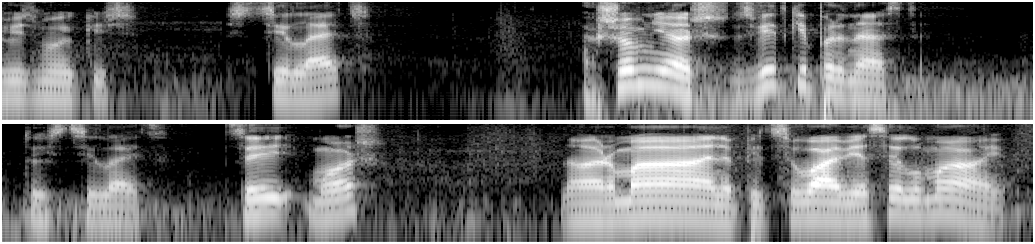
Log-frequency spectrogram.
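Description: Young guy, joking around while playing, voice a bit high, faint noise behind. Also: sharp tone. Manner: joking, talks to the game and viewers. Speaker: let's play streamer. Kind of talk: playful gameplay commentary.

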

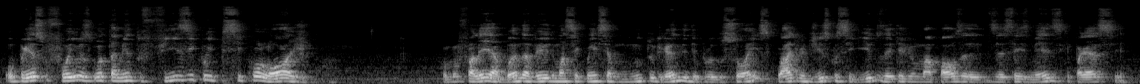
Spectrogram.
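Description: In a home room lined with bookshelves, a man in his thirties who hosts a music history show explains things steadily to camera in a mid-range voice at normal speed. The room is echoey, and he frequently tags his sentences with "né."

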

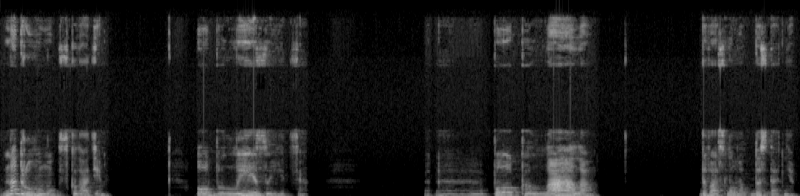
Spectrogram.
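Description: A woman teaching a primary school video lesson, giving clear and encouraging instructions to young children. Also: on the low side, animated, takes it slowly, darkish tone, far from the mic. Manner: clear, encouraging classroom delivery.

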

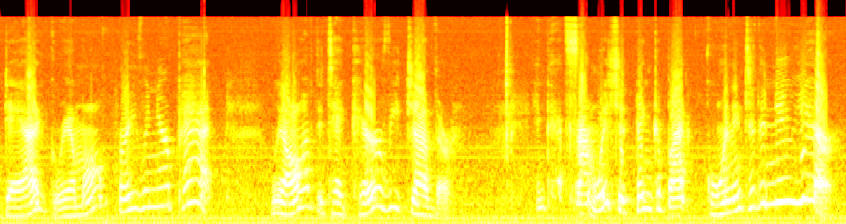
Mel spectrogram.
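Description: An older woman with a medium-pitched, gravelly voice reads a storybook aloud and chats lovingly with small children. A webcam at arm's length records her in a small bedroom, and there's noticeable home noise.

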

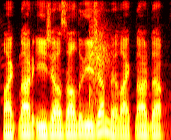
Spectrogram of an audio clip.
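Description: A young man talks through his gameplay for viewers in a casual, slangy buddy tone. He swings from loud excited outbursts down to low grumbling mutters. Faint music plays softly under his voice. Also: fast. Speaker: gaming video creator.

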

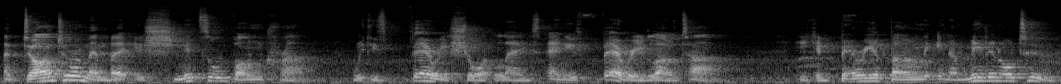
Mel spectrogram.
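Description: Reading a picture book aloud for kids, this young adult storytime presenter gasps excitedly, throws in asides and exclaims throughout. His voice is lowish and unhurried. The indoor room has a painted backdrop, and the distant mic captures room echo and background noise.

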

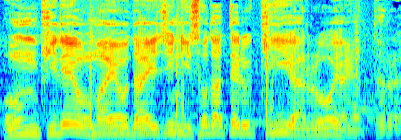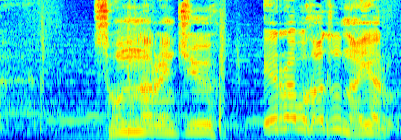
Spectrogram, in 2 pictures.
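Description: A man playing a scornful, domineering middle-aged yakuza boss in a video game, with a Kansai accent and a gravelly, mocking, bullying delivery. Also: fairly high pitch, expressive, measured pace, music in the background. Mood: scornful, goading. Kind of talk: dramatic video game acting.

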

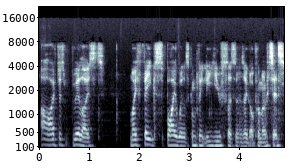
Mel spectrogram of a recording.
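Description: A man's voice: mid-range voice, moderate pace, lo-fi sound. A young man playing an online game and chatting casually with a friend, swearing and joking. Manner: sweary, laughing, banter. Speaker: let's play commentator. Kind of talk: casual gaming chat.

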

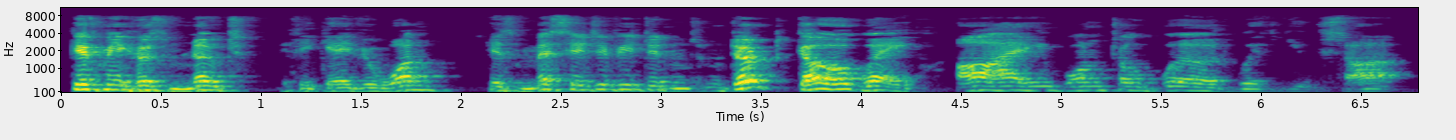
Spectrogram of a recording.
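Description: Casting: a man playing a cold commanding usurer, lively delivery, distant mic. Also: fairly high pitch, moderate pace, highs cut off, pitched above the performer's own voice. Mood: impatient. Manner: curt, commanding. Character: harsh impatient middle-aged male moneylender.

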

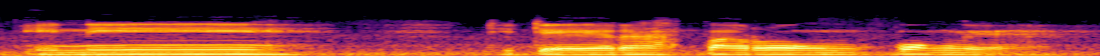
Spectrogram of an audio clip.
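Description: Driving on a road trip, a car vlogger with a fairly high voice chats casually and unhurriedly with his viewers, repeatedly calling them colleagues. His delivery is flat, and the slightly muffled sound carries a faint hum from the moving car.

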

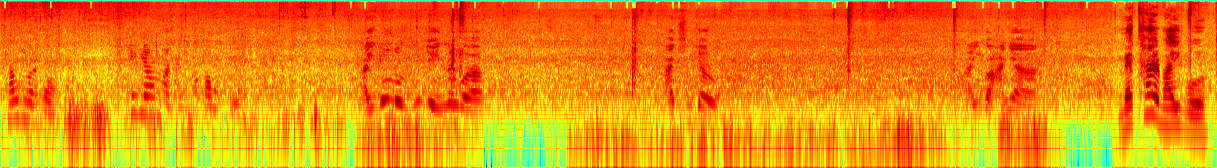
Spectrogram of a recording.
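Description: A man vlogging while he fishes outdoors. He mutters apologies to the viewers, then breaks into loud, frustrated outbursts. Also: sits high, sing-song, normal speed, long pauses. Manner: self-mocking, swings between mumbled apologies and loud frustrated outbursts. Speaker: fishing vlogger. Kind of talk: casual solo vlog narration. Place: outdoors by the water. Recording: noisy outdoor recording.

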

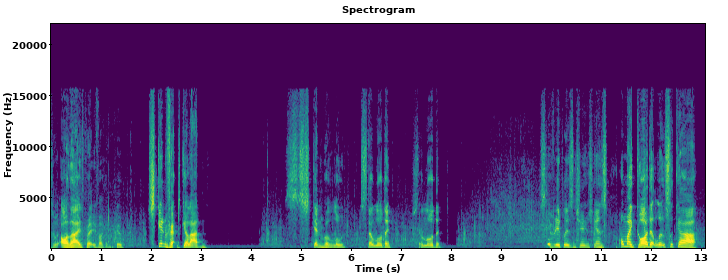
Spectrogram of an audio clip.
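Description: Male let's-player, sweary and jumpy, slow talker, hissy noisy mic. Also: a little high. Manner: excitable, swears, mutters to himself. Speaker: gaming YouTuber. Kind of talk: casual let's-play commentary.

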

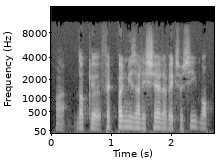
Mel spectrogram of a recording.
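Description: A man giving a casual software tutorial, thinking aloud with lots of fillers and little self-deprecating asides. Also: lowish voice, quick pace. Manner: rambling, thinks aloud with many fillers and "hop". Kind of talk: casual screen-recorded tutorial.

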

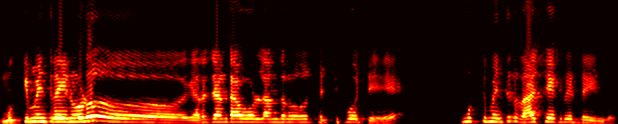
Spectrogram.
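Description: Fiery high-voiced male political analyst. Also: a bit bright. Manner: combative, rapid rhetorical questions. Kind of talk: heated political commentary.

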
